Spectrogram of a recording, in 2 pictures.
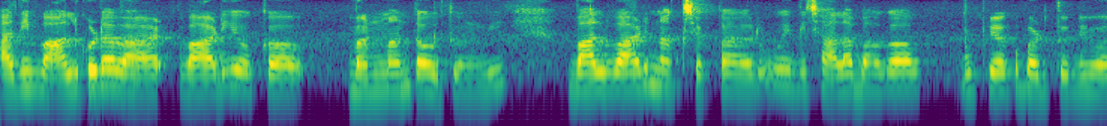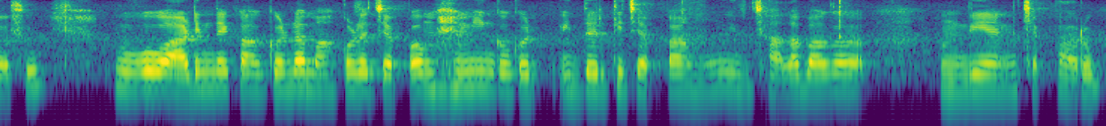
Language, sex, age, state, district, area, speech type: Telugu, female, 30-45, Andhra Pradesh, Chittoor, rural, spontaneous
